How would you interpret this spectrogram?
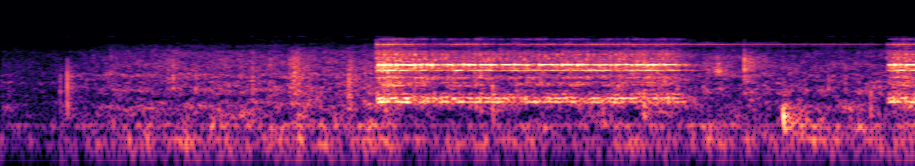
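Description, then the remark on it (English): A private telephone in an office rings loudly for a couple of seconds over a busy background of room noise and scattered bumps, then stops as it is answered and the ambient clatter continues. “He goes through the office again to the private phone for Virginia and answers.”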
